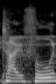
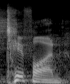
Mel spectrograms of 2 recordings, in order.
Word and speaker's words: Tiffan: I've been saying Typhoon. It's Tiffan.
